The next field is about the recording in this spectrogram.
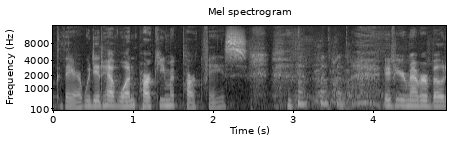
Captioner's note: group laughing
